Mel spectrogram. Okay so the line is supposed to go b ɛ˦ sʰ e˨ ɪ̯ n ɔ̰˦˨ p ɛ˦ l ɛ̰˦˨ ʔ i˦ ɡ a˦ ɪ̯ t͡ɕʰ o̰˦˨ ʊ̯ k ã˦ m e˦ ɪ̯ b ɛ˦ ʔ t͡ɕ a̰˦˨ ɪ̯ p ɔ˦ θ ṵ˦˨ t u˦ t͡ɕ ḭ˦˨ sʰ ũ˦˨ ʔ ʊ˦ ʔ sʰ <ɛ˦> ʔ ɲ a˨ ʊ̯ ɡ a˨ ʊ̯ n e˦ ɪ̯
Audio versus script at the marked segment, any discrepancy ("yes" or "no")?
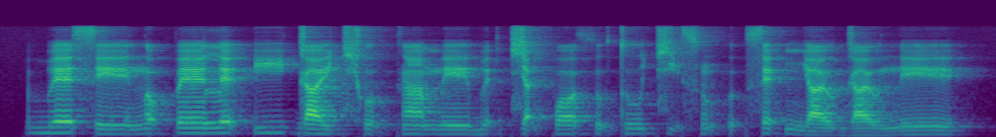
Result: no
